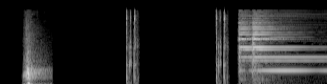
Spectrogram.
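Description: Sound effects of an animated subscribe button: a short thump, then two quick sets of sharp clicks, then a bright notification-bell ding that rings on and slowly fades.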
